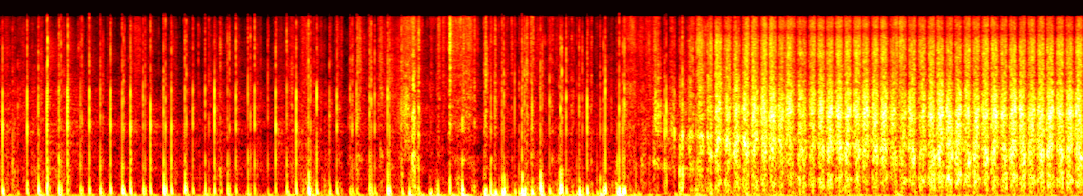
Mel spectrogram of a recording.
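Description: Fingernails tap and scratch the face and edge of a hand-sized, round, flat disc of brown corrugated cardboard. For about the first six seconds, quick dry taps come in an uneven rhythm. Then the sound shifts into a steady, bright, rasping scratch that carries through to the end.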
